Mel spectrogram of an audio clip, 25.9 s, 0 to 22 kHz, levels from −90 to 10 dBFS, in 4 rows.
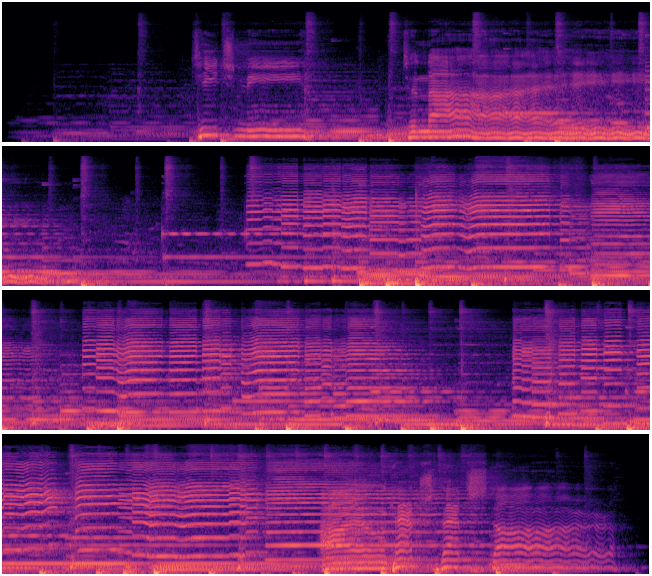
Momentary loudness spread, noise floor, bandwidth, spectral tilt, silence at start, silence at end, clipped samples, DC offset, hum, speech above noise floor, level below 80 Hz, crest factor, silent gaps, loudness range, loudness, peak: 12 LU; -51 dBFS; 16 kHz; -4.5 dB/octave; 0.5 s; 0.35 s; under 0.1%; under 0.1%; none; 27 dB; -28 dBFS; 22 dB; none; 7 LU; -23 LUFS; 0 dBFS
